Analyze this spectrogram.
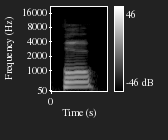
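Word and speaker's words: Preaux: Actual French, it's Ensign Lex A. Pro.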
